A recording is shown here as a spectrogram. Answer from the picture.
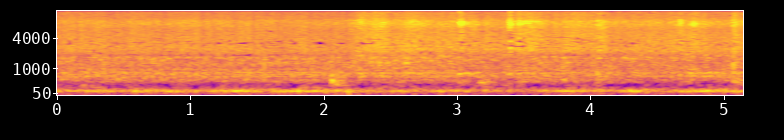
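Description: Sliced onions sizzling in hot mustard oil in a steel kadai, with a steady hiss. From about two seconds in, a metal spatula stirs and scrapes them against the pan, bringing louder crackling and several sharp clicks.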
